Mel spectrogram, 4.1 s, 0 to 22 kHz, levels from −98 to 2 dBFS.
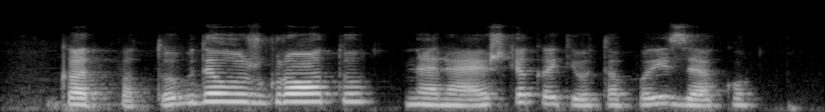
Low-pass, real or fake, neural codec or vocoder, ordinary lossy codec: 7.2 kHz; real; none; Opus, 32 kbps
